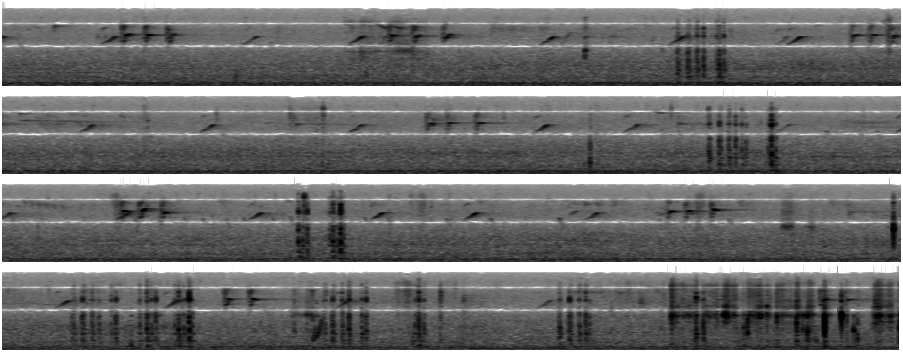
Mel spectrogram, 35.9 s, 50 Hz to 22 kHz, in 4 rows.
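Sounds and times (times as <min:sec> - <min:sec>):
low steady background hiss: 0:00.0 - 0:35.9
small bird chirping: 0:03.4 - 0:10.2, 0:15.2 - 0:35.9.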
